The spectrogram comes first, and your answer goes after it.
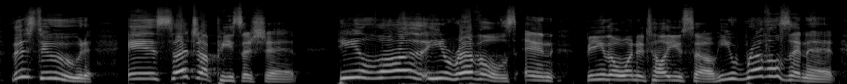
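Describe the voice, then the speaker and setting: A man's voice: high voice, a bit bright, smooth. A man giving casual reaction commentary, ranting with exasperation, swearing and mockingly quoting the person he criticises. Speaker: commentator reacting to another streamer.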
